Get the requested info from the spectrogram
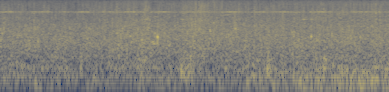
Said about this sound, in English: I think it's just the river up ahead! Roger, what is that? Oh no! It's a waterfall!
